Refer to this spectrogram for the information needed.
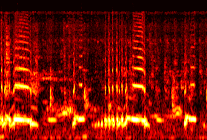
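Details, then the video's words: Barbary dove coos from a lure recording meant to get local doves cooing quickly: strong, rolling coos with rising openings and long vibrating level notes, about three phrases over four seconds, little background noise. "pancingan burung puter gacor, melatih burung puter lokal agar cepat gacor"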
